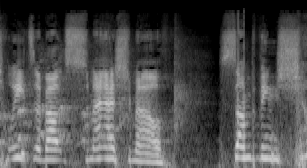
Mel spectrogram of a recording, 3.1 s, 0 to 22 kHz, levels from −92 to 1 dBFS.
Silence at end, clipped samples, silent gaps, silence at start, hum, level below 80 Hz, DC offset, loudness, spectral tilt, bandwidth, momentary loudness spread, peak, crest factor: 0 s; under 0.1%; none; 0 s; none; -50 dBFS; under 0.1%; -22 LUFS; -3.5 dB/octave; 16 kHz; 5 LU; -2 dBFS; 22 dB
